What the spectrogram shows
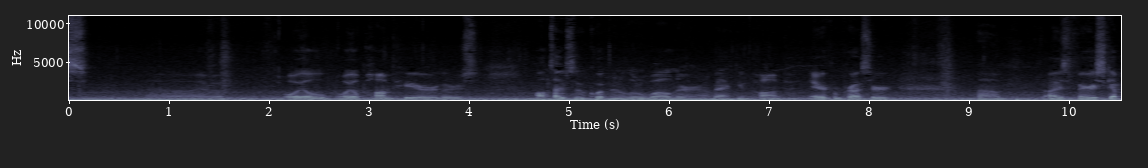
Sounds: speech

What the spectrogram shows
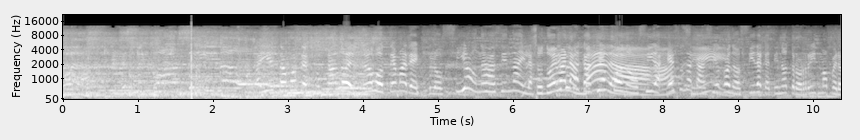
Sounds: music
speech

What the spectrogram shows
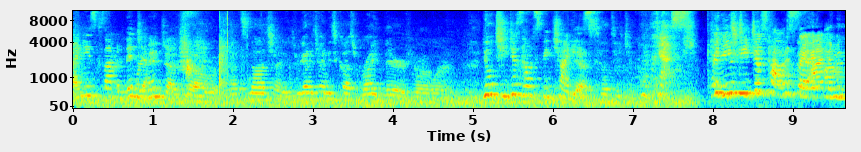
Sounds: woman speaking
speech

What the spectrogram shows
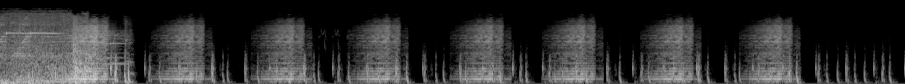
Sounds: music

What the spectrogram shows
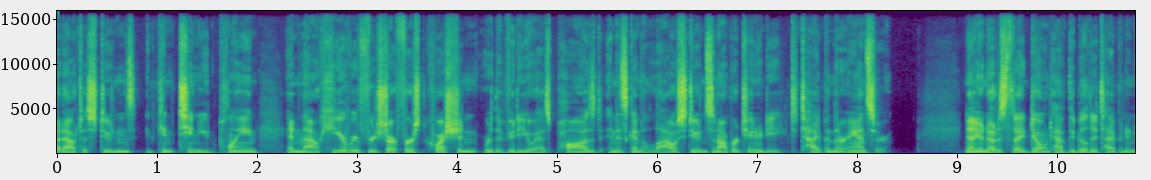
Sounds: new-age music

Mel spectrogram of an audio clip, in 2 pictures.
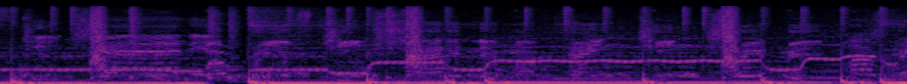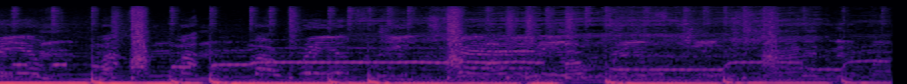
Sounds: music

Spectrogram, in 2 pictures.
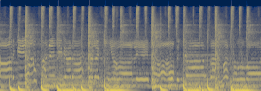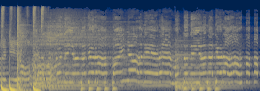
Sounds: rhythm and blues

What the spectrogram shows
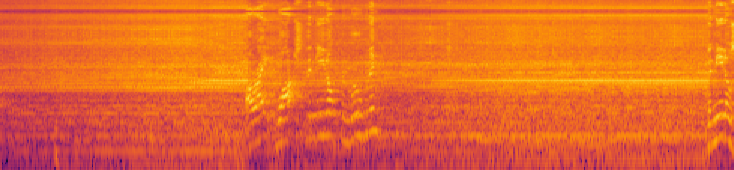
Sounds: speech
inside a large room or hall

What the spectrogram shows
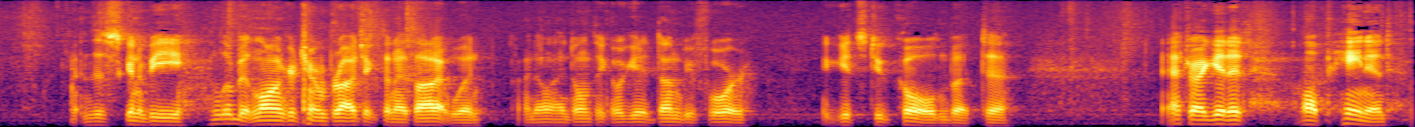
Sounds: speech
inside a small room

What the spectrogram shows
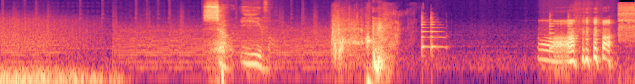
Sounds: music
speech

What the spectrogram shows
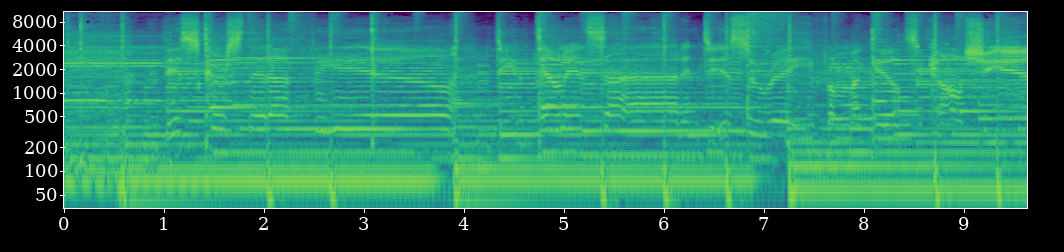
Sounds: music

